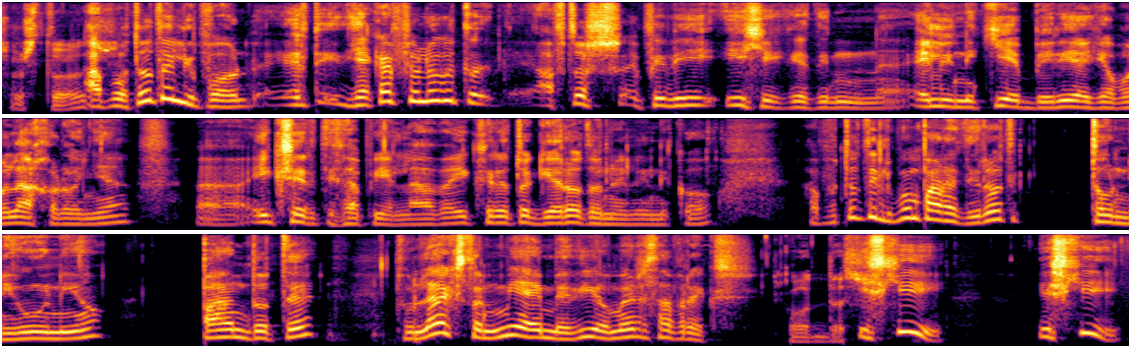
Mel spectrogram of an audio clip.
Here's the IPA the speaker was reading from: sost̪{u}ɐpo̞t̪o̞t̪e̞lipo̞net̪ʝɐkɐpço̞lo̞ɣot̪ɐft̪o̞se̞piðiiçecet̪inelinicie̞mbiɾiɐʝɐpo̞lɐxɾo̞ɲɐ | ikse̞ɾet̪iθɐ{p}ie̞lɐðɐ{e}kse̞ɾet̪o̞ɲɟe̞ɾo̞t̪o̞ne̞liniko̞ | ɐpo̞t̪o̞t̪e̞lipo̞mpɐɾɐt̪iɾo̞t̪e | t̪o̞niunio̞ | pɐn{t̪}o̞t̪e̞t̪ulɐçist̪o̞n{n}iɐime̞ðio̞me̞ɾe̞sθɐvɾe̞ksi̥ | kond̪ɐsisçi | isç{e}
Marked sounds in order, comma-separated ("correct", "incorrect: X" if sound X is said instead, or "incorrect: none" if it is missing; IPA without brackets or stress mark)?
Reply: incorrect: o, correct, incorrect: i, incorrect: d̪, incorrect: m, incorrect: i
